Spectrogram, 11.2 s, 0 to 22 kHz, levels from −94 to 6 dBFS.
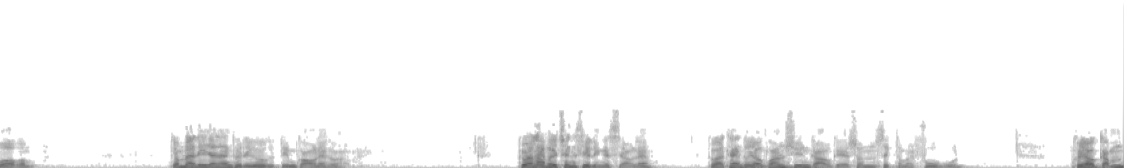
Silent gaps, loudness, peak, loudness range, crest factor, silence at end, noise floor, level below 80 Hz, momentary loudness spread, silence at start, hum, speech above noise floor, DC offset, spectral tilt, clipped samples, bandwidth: none; -42 LUFS; -22 dBFS; 4 LU; 20 dB; 0 s; -72 dBFS; -72 dBFS; 12 LU; 0 s; none; 31 dB; under 0.1%; -5 dB/octave; under 0.1%; 6 kHz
